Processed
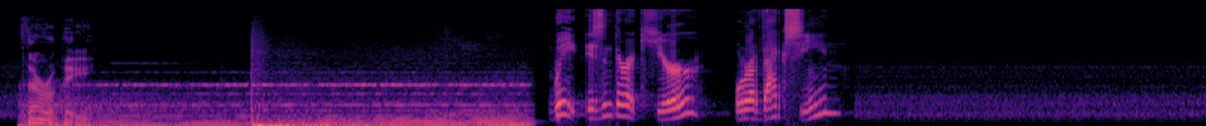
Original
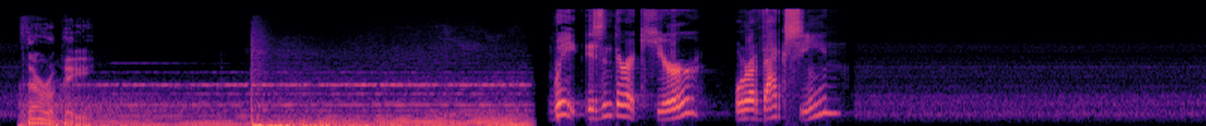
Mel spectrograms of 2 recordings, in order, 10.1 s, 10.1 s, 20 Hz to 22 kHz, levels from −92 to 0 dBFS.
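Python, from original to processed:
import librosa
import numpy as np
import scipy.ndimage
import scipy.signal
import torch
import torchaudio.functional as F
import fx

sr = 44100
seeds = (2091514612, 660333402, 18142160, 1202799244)

y = fx.hum_notches(x, sr, base_hz=60, count=3)
y = y * librosa.db_to_amplitude(-6.0)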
